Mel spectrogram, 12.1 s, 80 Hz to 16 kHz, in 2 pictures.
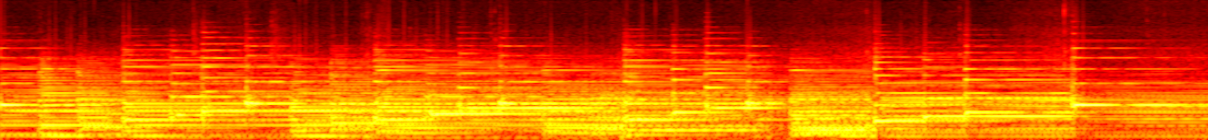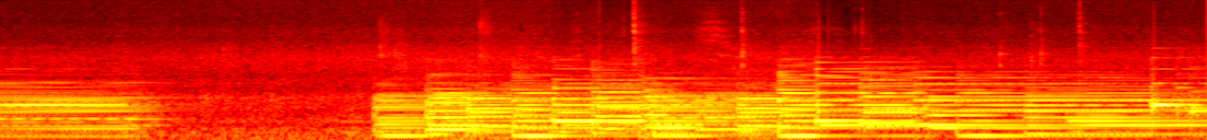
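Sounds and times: grand piano playing classical piece: 0.0s - 7.0s, 7.8s - 12.0s.

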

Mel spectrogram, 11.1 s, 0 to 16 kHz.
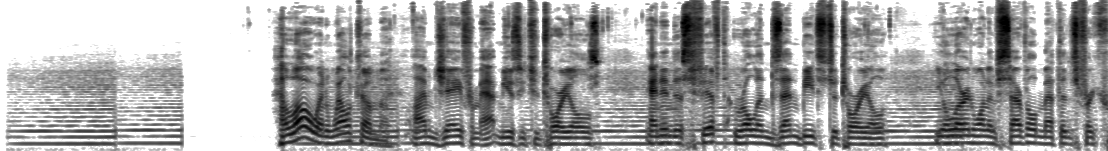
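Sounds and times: buzzy electronic tone: 8.5s - 10.1s.

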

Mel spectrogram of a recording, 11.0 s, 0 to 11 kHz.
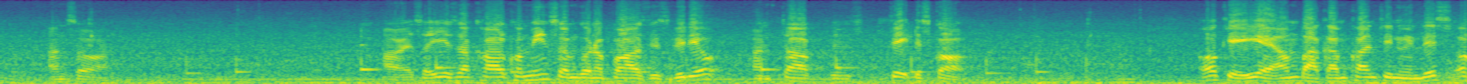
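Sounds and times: phone ringtone: 1.4s - 8.3s.

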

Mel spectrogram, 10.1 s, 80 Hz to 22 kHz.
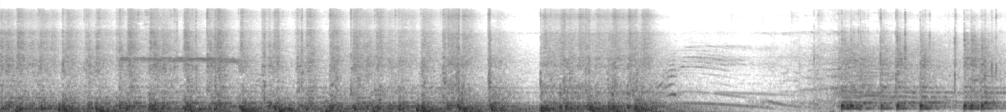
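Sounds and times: bass drums and snare drums: 0.0s - 6.9s, 8.3s - 10.0s.

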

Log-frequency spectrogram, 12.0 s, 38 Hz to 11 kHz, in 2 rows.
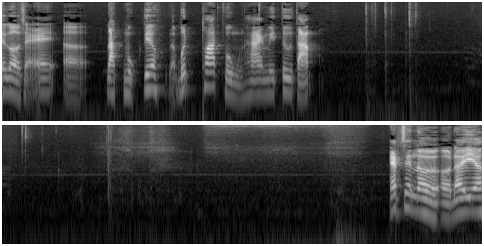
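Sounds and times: keyboard keystrokes: 4.5s - 5.2s.

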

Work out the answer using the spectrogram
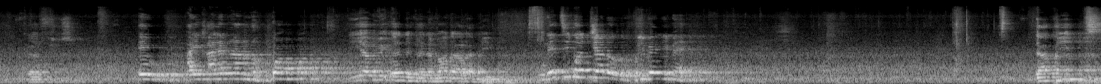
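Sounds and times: room noise: 0.0s - 11.0s.

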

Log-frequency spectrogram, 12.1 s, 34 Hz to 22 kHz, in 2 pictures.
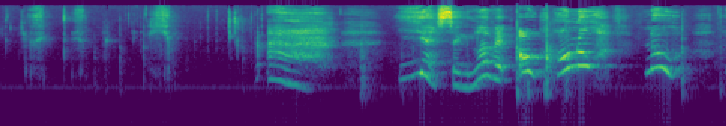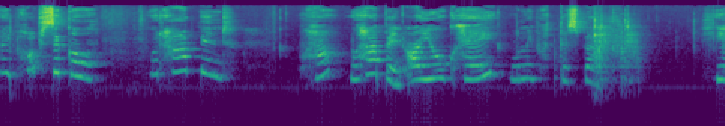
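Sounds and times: child's mouth smacks and slurps: 0.0s - 2.2s.

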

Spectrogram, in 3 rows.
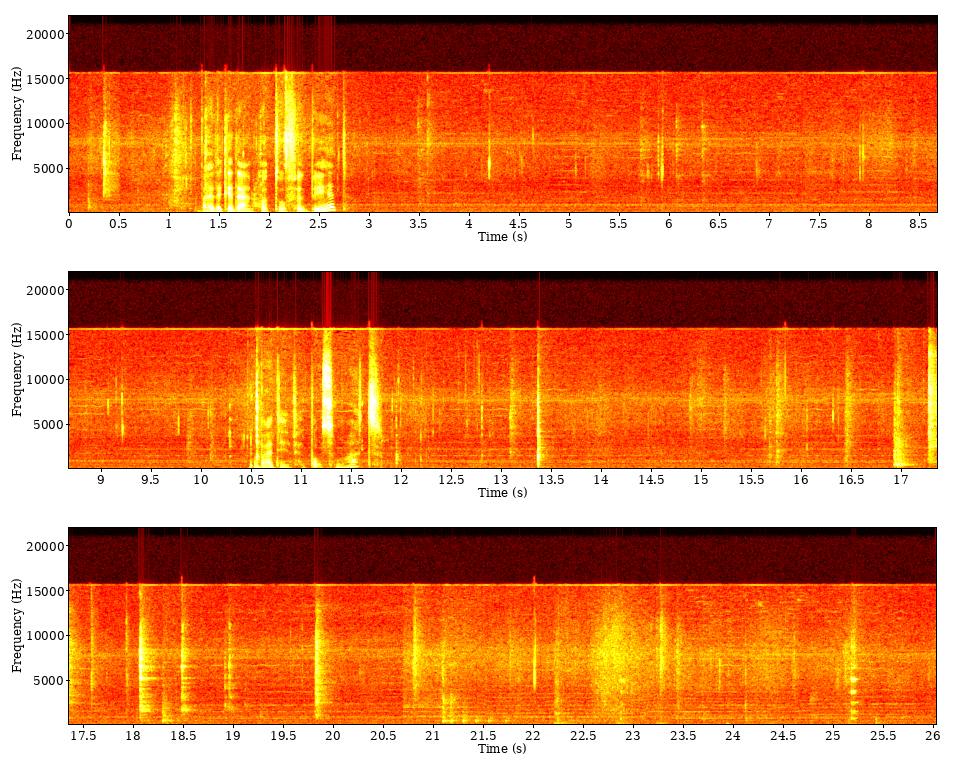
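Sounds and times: faint background music: 0.0s - 26.0s.

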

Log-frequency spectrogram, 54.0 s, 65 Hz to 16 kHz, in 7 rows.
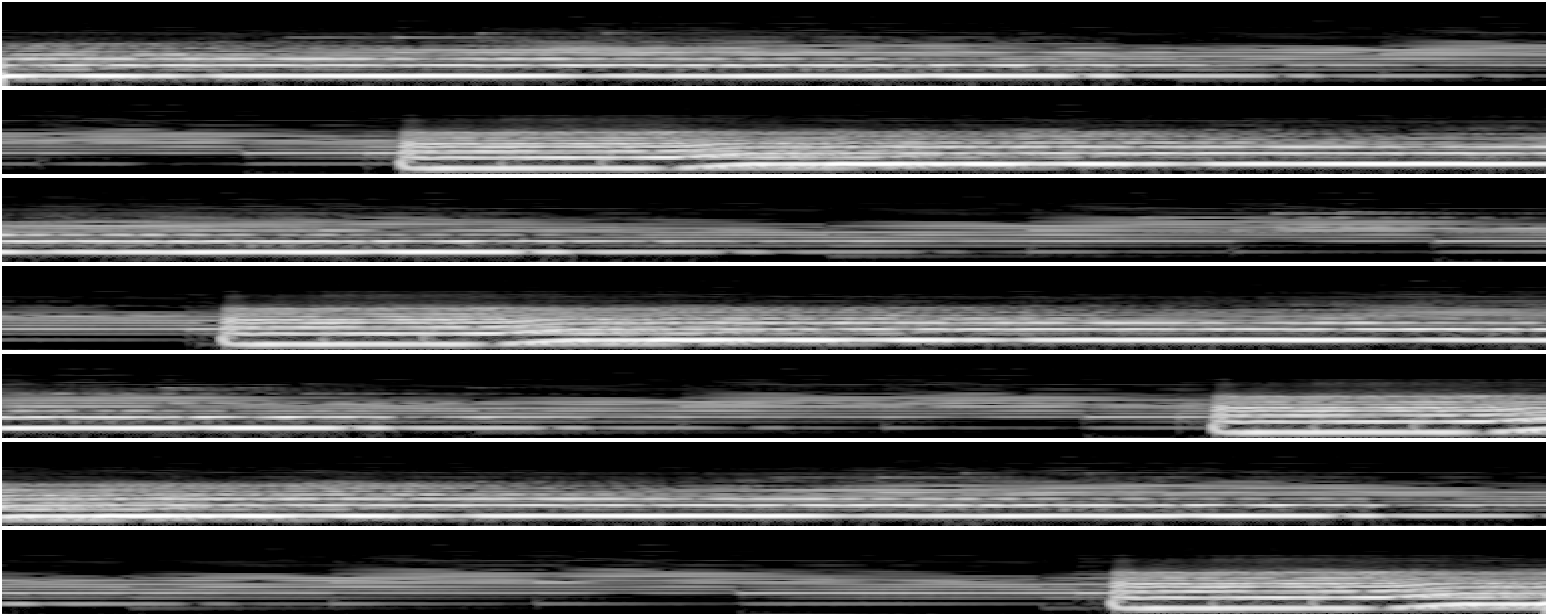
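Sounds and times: low-pitched om chanting: 0.0s - 54.0s.

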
